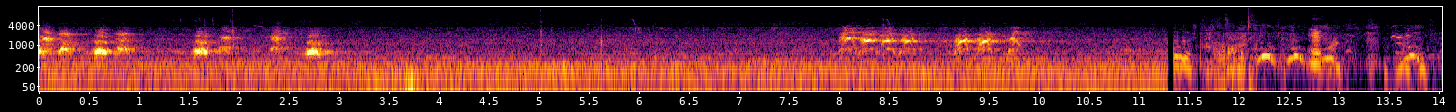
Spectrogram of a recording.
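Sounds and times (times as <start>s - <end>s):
dogs barking and yelping: 0.0s - 3.1s, 8.0s - 10.0s, 11.7s - 14.0s.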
